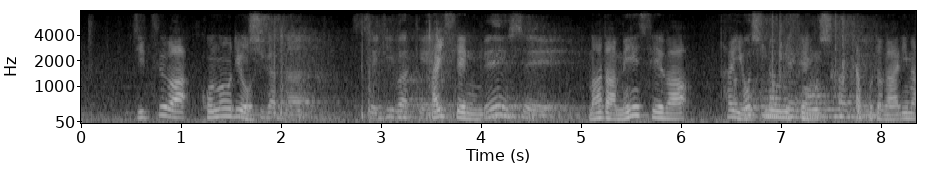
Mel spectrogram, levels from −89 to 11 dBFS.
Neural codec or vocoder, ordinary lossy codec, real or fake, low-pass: none; Opus, 16 kbps; real; 7.2 kHz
